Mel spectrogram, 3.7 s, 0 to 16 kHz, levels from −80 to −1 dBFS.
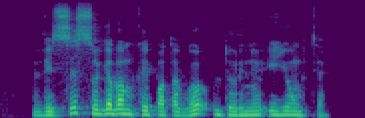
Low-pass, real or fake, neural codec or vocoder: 14.4 kHz; fake; codec, 44.1 kHz, 7.8 kbps, Pupu-Codec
